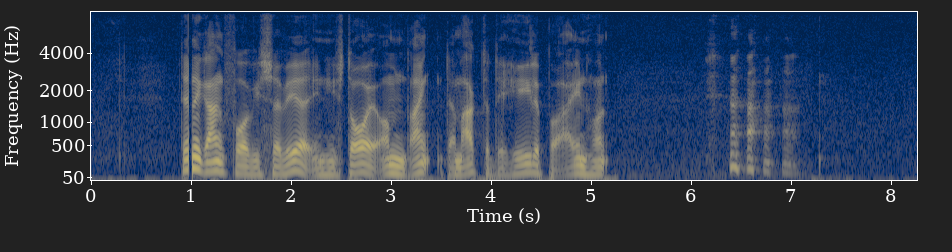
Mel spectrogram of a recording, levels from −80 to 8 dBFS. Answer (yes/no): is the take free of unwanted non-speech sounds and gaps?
no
